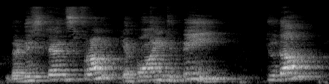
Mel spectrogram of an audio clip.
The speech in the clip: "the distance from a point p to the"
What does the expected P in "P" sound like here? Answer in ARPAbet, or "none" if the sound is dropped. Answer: B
